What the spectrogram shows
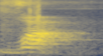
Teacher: वा का उच्चारण स्थान क्या होता है, दंत और ओष्ठ दोनों ही होता है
